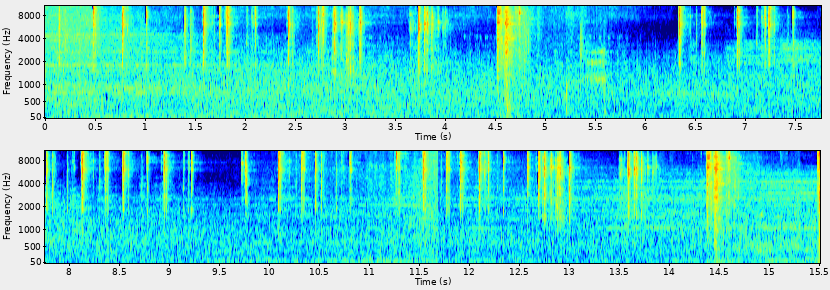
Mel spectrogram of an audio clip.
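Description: Dials of a combination lock click as they turn.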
